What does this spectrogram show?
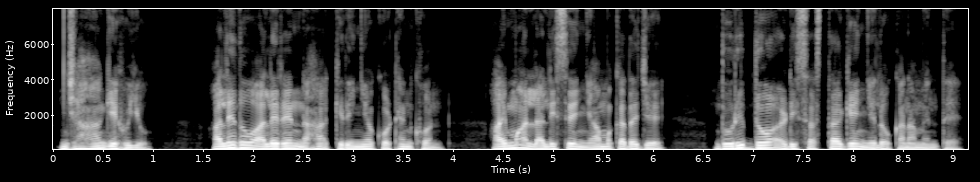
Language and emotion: Santali, sad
